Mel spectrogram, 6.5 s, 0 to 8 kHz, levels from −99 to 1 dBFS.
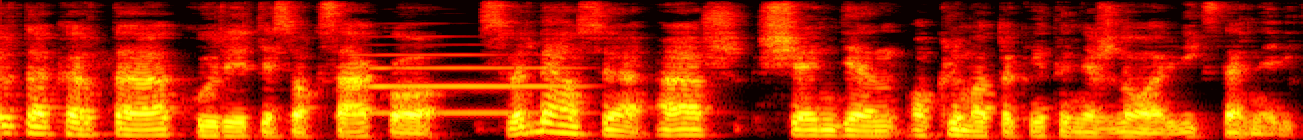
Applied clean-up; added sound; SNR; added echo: classical method WPE with log-MMSE.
